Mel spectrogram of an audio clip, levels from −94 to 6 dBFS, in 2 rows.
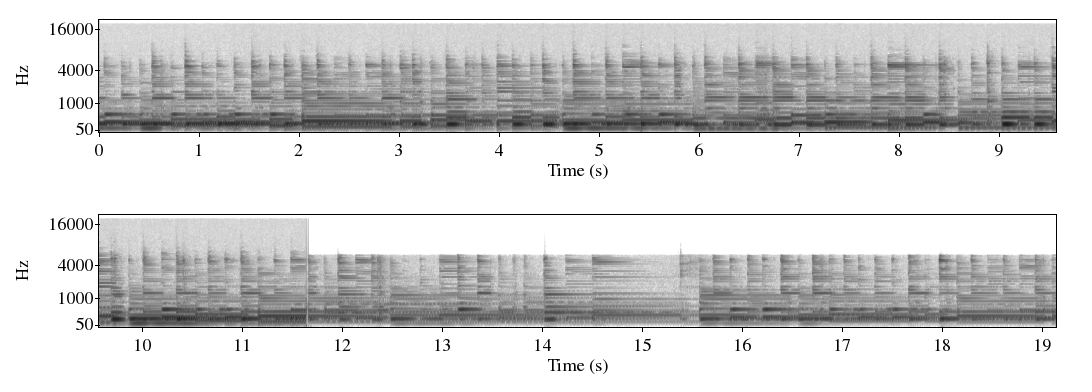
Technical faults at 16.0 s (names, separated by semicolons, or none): input switched to a poorer device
